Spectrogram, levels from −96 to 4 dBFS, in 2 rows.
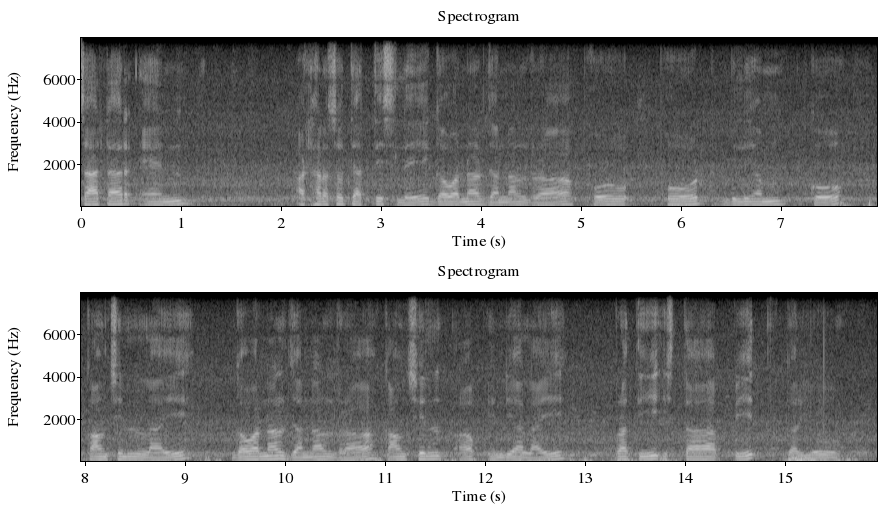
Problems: constant background noise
